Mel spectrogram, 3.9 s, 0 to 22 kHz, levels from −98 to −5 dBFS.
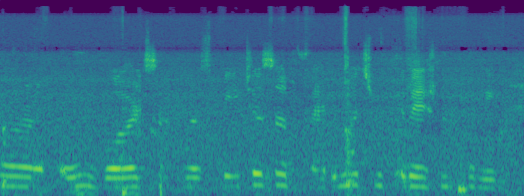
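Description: From the start to the end of the clip, a faint delayed copy of the speech trails the talker by 284 ms, sitting roughly 15 dB below it. This echo leak likely comes from a far-end loudspeaker whose echo canceller let part of the pickup return down the line.

Between 0.24 and 0.53 s, then 1.13 to 1.9 s and 2.31 to 2.95 s, the speech dips in patches: shallowly at first, then by around 10 dB for much of the later spans. This speech suppressed in double talk likely happens when the canceller, facing both sides at once, turns down the talker along with the echo.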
